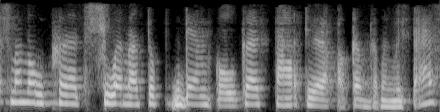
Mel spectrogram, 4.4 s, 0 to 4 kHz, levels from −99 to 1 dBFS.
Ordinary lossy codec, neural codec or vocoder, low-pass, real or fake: MP3, 32 kbps; codec, 16 kHz in and 24 kHz out, 1.1 kbps, FireRedTTS-2 codec; 3.6 kHz; fake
